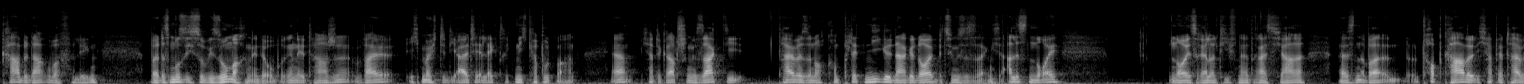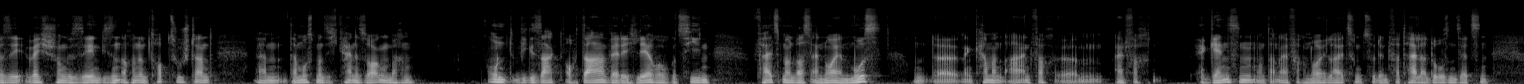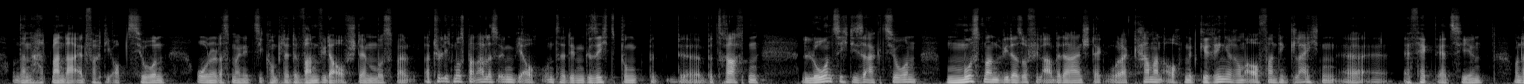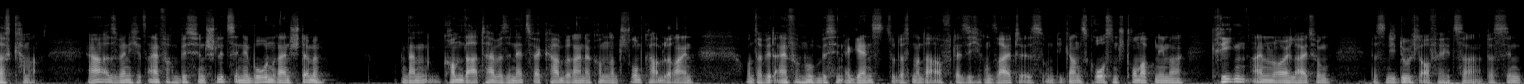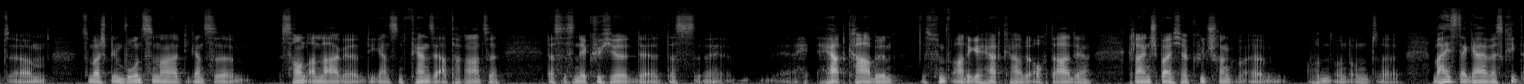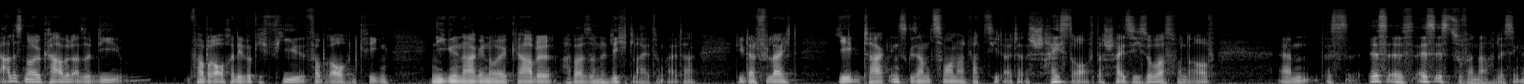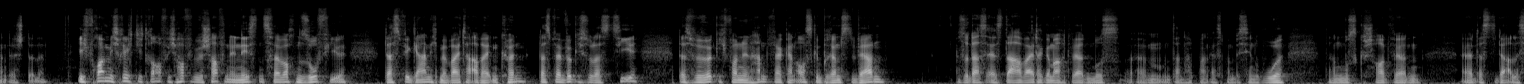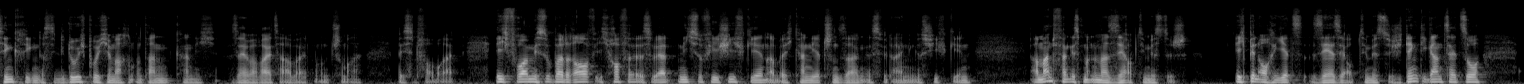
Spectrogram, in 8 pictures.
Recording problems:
none

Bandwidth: 14.5 kHz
